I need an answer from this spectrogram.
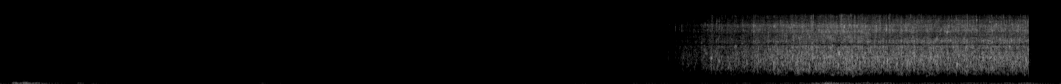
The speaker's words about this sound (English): Because I pulled up, like, this water to, like, pour a little bit of libations. Let's do that. I'm going to pour some libations. So let's pour some libations for our beloved Reverend Dr. Martin Luther King Jr.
